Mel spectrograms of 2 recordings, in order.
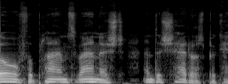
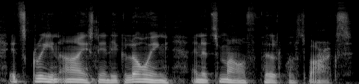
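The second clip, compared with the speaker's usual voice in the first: ordinary delivery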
